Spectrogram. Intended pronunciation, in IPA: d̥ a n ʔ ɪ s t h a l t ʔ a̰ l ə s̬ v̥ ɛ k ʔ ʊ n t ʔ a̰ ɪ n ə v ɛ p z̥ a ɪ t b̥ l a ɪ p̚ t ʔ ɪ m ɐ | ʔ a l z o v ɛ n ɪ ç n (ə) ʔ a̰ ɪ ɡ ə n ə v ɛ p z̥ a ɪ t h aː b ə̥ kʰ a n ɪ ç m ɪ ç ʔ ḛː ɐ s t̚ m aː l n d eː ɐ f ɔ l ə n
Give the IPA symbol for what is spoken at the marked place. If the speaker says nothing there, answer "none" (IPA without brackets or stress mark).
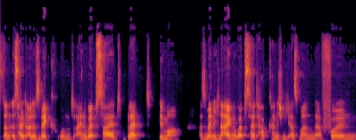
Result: ə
